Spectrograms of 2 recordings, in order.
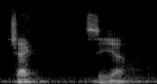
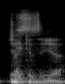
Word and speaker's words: Czechia: Oh, it's Czechia. Czechia. Is the Prince on Great Britain? I pronounce it.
